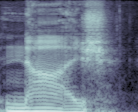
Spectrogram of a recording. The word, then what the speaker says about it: Nagy: There was a woman in the league whose last name was Nagy, but she pronounced it Naj. And it just screwed me up because I've known Charles Nagy.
